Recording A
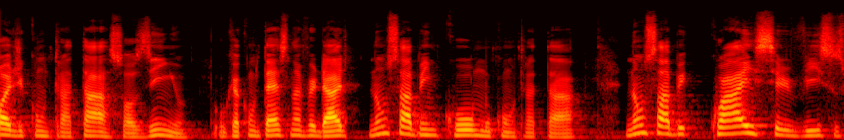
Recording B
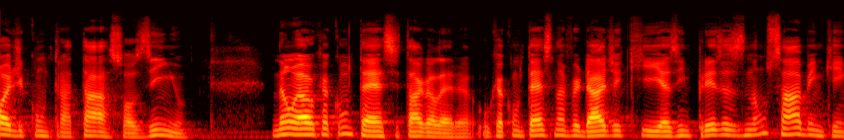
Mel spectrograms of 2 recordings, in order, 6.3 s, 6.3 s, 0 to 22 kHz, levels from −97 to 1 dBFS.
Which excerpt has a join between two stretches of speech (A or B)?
A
